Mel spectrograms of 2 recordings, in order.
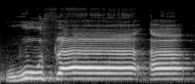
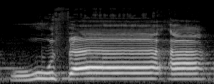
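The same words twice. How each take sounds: The two takes are said the same way.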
